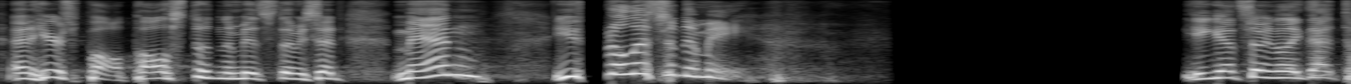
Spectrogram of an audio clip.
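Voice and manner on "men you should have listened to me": high-pitched reproach; acted I-told-you-so scolding. Paul addressing the men in the storm, scolding. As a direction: call out the reproach, pitched well up.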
